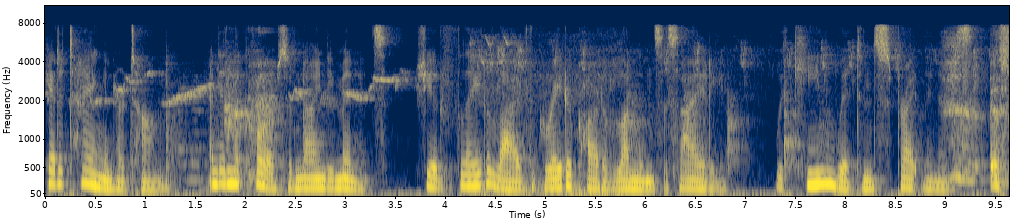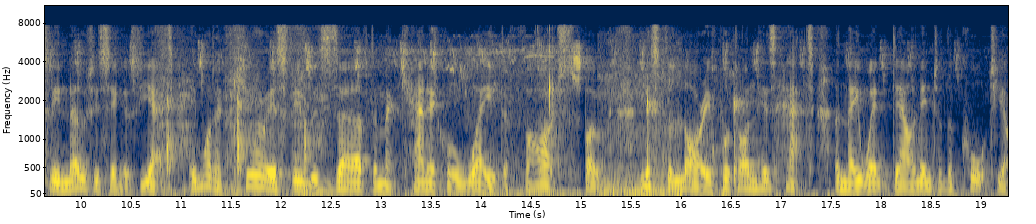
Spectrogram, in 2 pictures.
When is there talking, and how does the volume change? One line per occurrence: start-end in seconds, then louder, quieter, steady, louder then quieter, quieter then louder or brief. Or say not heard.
0.0-19.2 steady.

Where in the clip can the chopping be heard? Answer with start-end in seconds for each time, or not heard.
0.8-2.8, 5.8-7.8, 10.7-12.5, 15.6-16.7.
